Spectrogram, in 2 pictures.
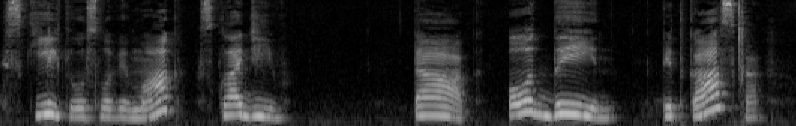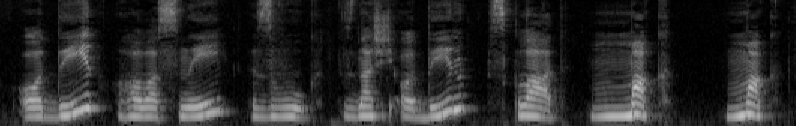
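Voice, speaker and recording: A woman's voice: medium pitch, lively intonation, extremely slow. A woman with a Ukrainian accent teaching small children to hear the sounds in words, drawing out each sound and repeating every word. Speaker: preschool teacher. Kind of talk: slow phonics lesson for small children.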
